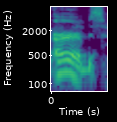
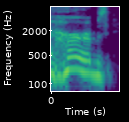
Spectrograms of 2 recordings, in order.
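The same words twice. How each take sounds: First: The word starts without an h sound. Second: The word starts with an h sound. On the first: This is how Americans say it. "We would say herbs" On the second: This is how English people say it. "The one H that the English people pronounce that we don't"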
